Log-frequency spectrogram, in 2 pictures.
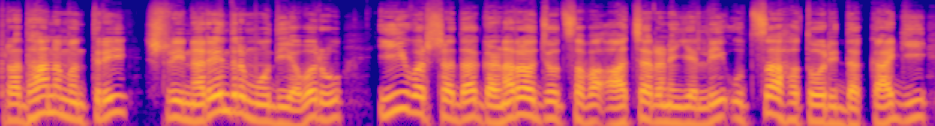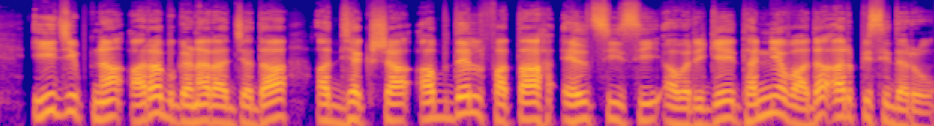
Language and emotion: Kannada, neutral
